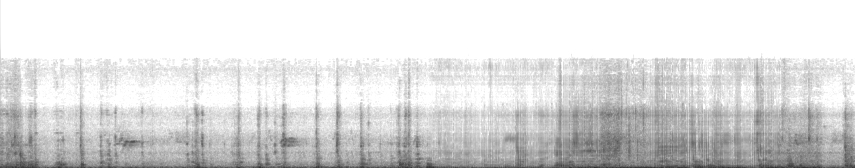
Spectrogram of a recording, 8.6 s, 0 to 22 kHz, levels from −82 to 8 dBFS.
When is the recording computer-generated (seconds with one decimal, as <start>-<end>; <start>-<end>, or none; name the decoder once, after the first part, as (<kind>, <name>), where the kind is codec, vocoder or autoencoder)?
4.3-6.0 (vocoder, BigVGAN v2); 6.5-7.8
